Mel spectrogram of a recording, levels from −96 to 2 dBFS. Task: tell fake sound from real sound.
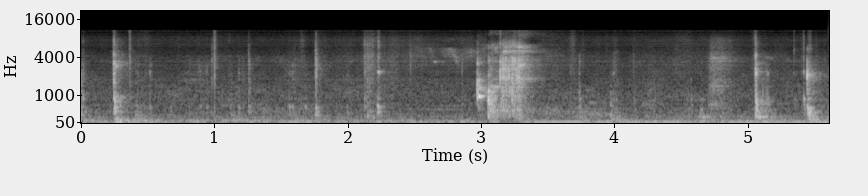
fake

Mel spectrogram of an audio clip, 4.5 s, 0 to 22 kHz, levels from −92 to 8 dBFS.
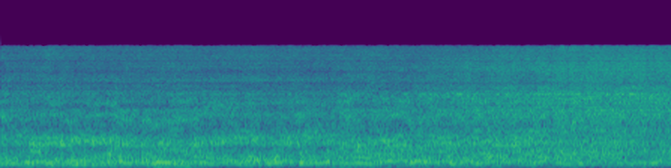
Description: fake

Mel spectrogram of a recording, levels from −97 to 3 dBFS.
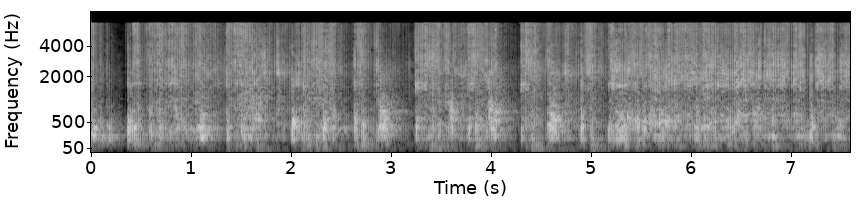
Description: fake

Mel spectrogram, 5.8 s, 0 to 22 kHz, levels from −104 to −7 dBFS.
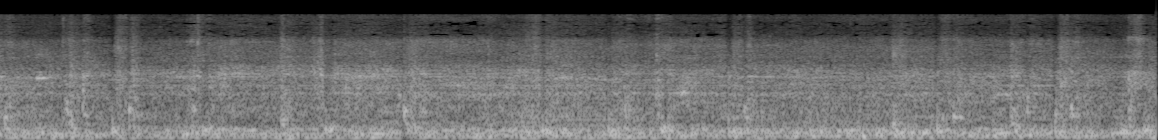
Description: fake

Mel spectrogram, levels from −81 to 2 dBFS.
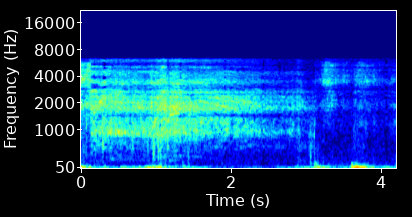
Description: real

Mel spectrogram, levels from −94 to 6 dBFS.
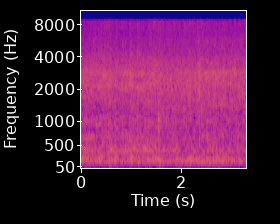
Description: fake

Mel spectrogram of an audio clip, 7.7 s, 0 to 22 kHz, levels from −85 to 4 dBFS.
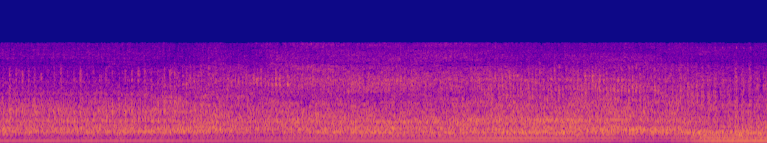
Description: real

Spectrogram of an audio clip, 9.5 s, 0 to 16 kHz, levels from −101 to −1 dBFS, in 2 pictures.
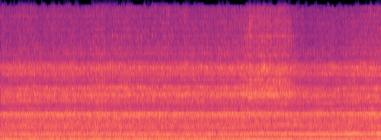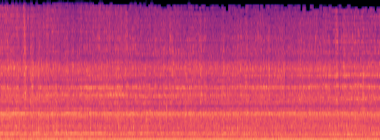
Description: real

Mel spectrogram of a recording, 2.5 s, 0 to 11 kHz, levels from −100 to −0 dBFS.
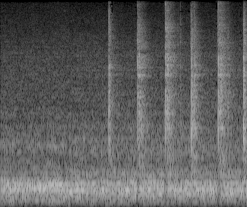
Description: real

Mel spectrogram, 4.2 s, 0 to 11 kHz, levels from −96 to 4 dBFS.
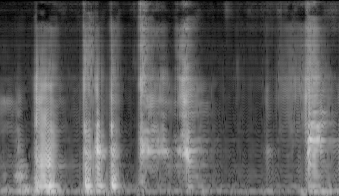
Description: fake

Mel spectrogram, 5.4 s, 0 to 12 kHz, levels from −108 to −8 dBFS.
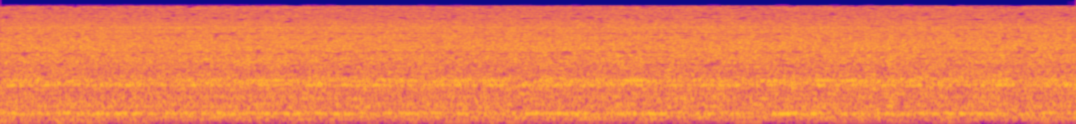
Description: real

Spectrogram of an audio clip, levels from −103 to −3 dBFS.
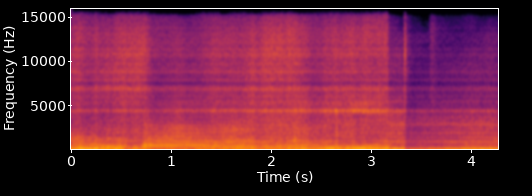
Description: fake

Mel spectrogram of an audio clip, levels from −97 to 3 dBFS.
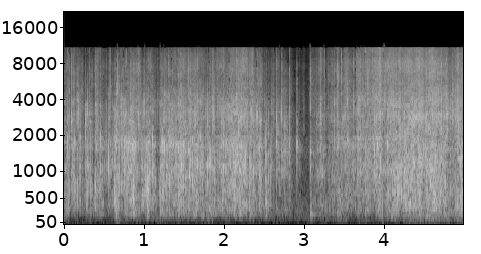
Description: fake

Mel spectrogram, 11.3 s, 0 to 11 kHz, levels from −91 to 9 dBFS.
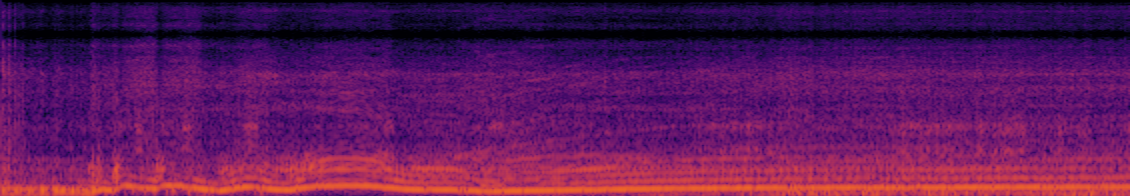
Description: fake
